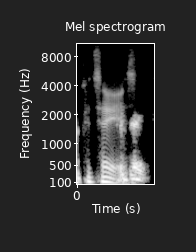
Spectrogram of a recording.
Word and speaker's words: Critias: That's how you say it, Critias.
